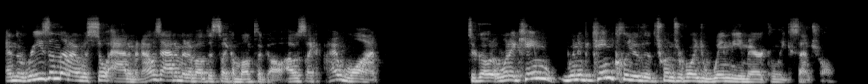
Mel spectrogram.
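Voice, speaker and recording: A young man, hosting a solo podcast in a rambling, energetic way, a bit hoarse and nasal from a cold. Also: on the high side, rapid-fire. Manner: rambling, energetic, many fillers and restarts. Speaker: podcast host. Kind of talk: casual solo podcast talk.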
